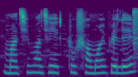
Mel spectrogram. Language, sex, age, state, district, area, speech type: Bengali, female, 18-30, West Bengal, Uttar Dinajpur, urban, spontaneous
